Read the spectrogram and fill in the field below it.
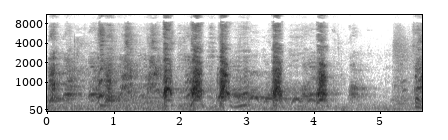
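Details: Barking at a large Dobermann kennel, a run of loud, punchy barks roughly every half second to second, tailing off into quieter sounds near the end.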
